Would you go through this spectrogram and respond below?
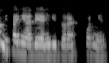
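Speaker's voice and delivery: normal talking voice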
